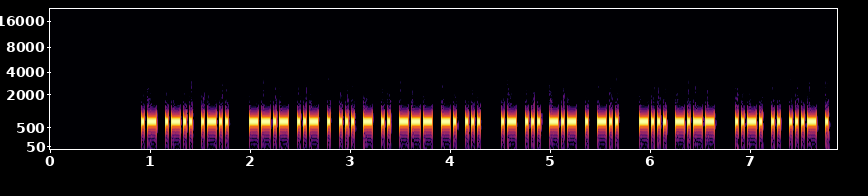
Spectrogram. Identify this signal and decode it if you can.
Morse code, heard as a keyed tone, about 40 wpm, 700 Hz. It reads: ALL QUESTIONS ASKED BY FIVE
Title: Pangram Challenge v2 - 40wpm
